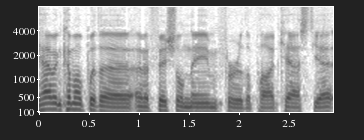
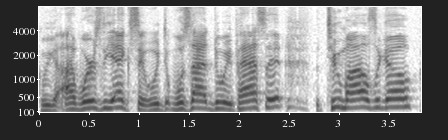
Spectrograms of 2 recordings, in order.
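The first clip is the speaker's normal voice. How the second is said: higher, flustered lost parent voice; panicking parents; 8 semitones higher, 4 dB louder than usual. Retold or imitated. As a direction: imitate confused parents missing the exit. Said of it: "probably panicking harder ... they were like".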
